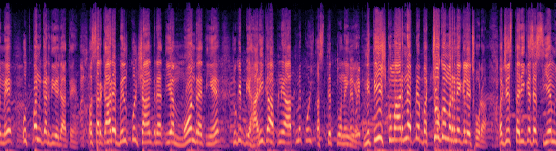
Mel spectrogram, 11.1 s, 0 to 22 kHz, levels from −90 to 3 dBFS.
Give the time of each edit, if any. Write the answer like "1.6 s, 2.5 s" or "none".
7.2 s

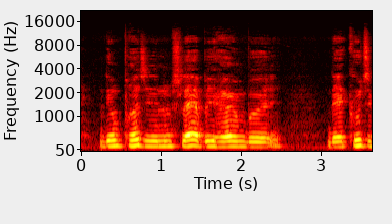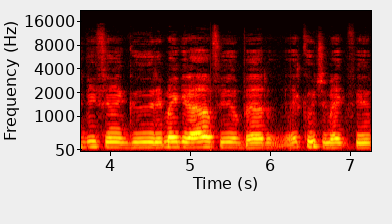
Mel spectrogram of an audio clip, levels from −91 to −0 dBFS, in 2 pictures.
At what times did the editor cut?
none

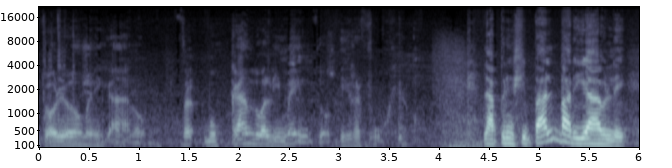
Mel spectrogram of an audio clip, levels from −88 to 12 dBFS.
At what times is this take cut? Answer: 4.3 s

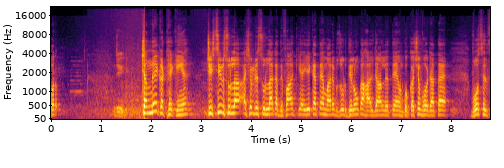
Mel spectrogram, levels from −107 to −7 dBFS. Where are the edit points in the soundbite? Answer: none

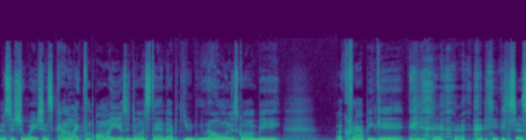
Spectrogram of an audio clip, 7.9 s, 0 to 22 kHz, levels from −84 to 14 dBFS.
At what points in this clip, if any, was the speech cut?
none

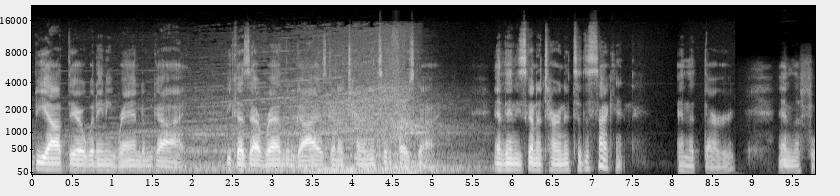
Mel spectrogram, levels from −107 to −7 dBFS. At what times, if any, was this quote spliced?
none

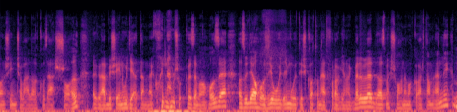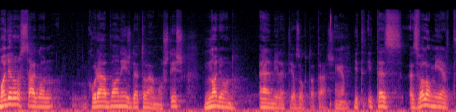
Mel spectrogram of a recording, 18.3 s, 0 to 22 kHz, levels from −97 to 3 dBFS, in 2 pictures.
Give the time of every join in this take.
9.0 s

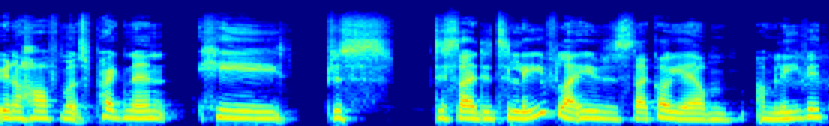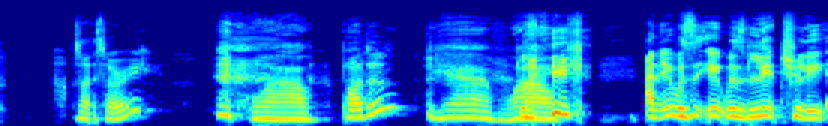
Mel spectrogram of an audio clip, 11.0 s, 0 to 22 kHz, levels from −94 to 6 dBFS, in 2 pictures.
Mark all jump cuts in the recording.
none

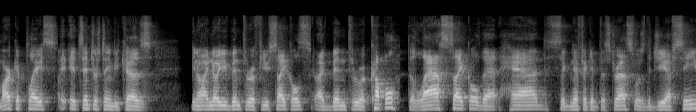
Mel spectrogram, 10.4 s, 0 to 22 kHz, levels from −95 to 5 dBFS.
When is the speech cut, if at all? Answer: 0.9 s, 4.7 s, 6.1 s

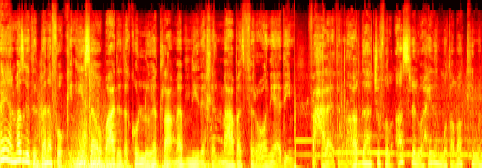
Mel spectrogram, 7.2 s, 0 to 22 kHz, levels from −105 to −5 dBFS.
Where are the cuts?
4.4 s

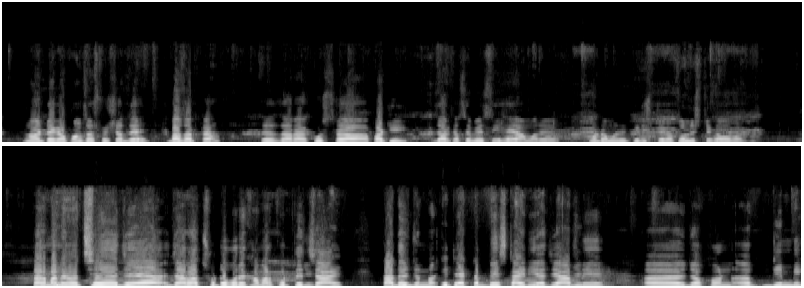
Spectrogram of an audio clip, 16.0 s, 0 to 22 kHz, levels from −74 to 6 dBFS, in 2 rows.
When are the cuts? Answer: none

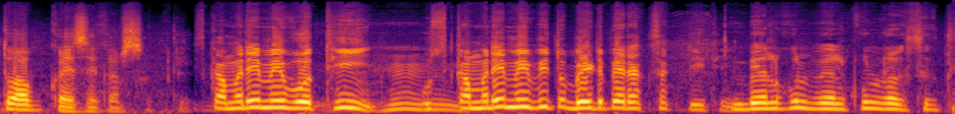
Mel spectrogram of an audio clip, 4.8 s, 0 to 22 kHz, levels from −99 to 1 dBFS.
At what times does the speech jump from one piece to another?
1.0 s

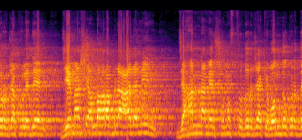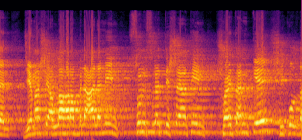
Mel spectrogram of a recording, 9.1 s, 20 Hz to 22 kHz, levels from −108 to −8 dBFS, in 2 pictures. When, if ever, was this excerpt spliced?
none

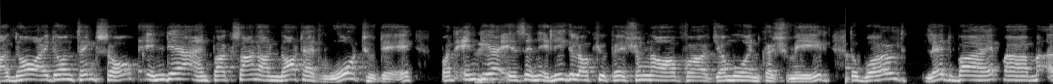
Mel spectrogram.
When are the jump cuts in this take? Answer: 1.4 s, 8.4 s

